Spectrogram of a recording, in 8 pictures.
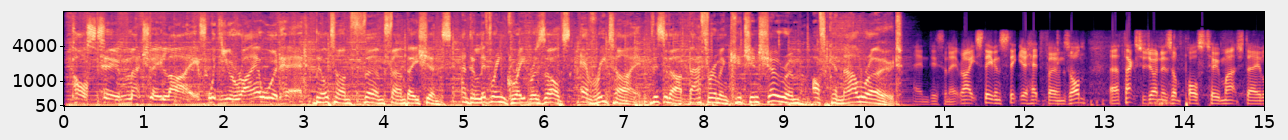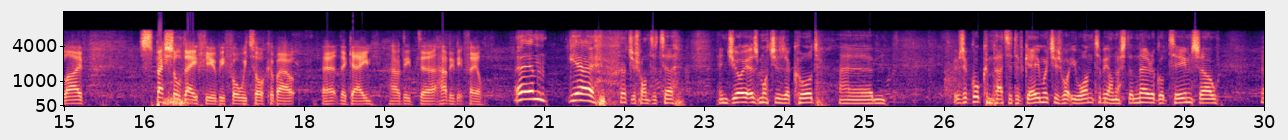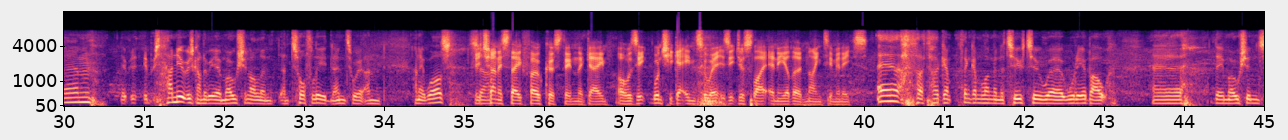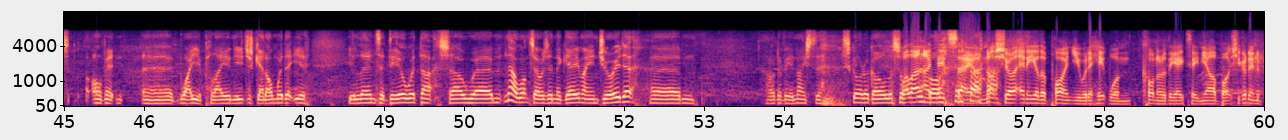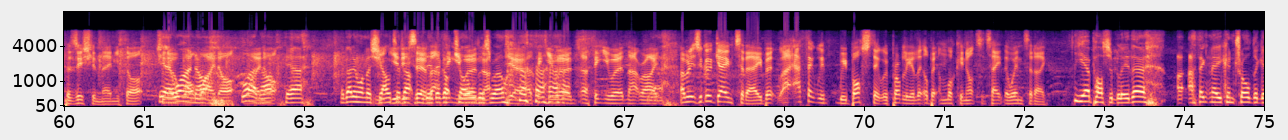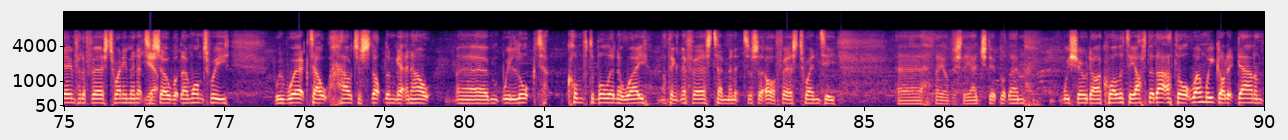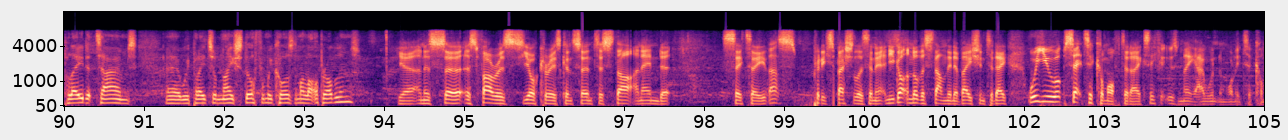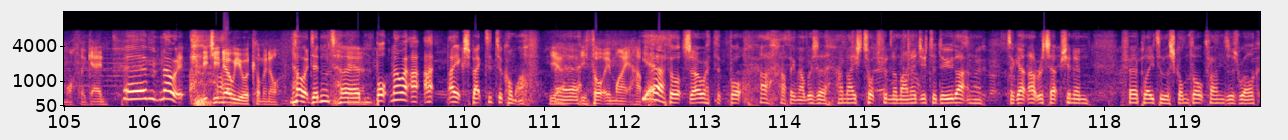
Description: Interviews: Stephen Warnock & Simon Grayson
